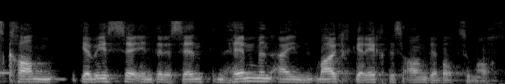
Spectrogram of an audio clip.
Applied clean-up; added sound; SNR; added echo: neural mask model Resemble Enhance denoiser.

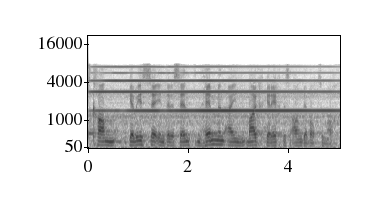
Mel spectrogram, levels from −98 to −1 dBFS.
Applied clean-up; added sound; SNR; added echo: none; Bowed string instrument; -5 dB; none.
